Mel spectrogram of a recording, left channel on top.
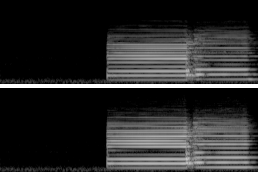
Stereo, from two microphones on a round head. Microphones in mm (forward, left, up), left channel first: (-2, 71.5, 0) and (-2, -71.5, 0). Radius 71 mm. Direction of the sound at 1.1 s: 80° right.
